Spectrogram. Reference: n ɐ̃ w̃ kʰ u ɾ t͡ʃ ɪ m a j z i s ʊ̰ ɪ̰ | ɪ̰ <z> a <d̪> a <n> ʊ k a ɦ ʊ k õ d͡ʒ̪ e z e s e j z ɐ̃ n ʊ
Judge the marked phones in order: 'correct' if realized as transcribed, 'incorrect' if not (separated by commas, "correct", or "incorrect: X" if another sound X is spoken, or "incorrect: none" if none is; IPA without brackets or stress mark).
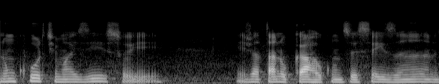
incorrect: ʒ, incorrect: t̪, correct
